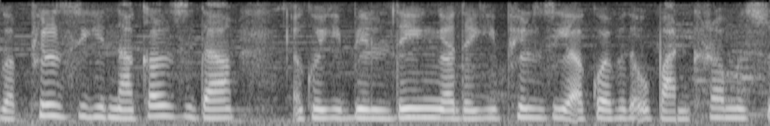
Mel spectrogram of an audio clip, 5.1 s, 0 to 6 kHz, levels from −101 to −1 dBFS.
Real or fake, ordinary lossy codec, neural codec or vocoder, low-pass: real; none; none; 5.4 kHz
